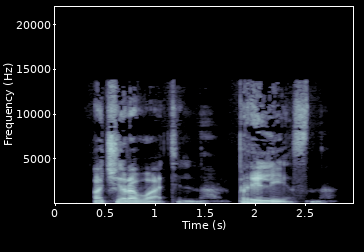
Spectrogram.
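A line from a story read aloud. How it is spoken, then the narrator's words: Repeated undertone. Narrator (Russian): Грушницкий поминутно говорил вполголоса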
